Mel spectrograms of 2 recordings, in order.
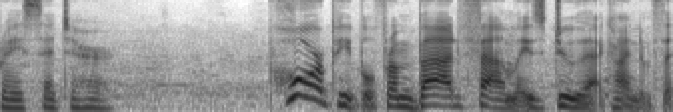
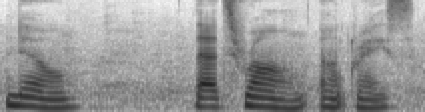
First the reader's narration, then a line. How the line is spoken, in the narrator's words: Jen said calmly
